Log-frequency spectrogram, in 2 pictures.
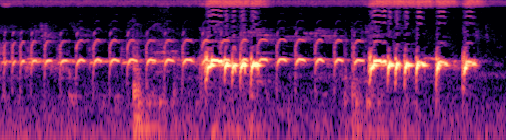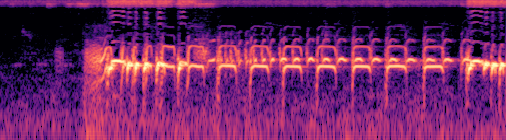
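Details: Local zebra dove in lively song meant to lure other doves: long runs of rapid, evenly spaced mid-pitched cooing notes, a brief pause near the middle, then a fresh run, over a constant faint high hiss.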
